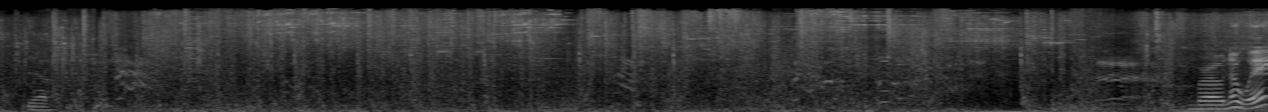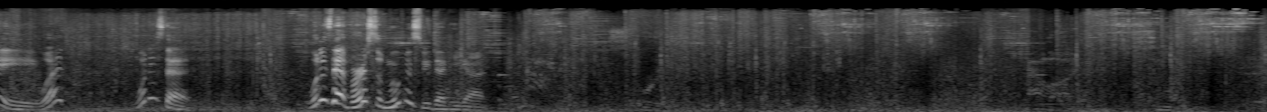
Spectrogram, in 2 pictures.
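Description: Blades swing and clash in a fight.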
